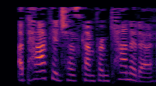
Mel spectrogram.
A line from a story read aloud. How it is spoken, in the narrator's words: he said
